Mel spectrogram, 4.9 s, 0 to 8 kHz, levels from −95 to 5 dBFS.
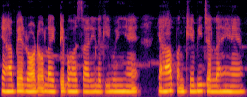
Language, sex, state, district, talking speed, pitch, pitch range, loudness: Hindi, female, Uttar Pradesh, Lalitpur, 195 wpm, 180 Hz, 175-185 Hz, -16 LUFS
